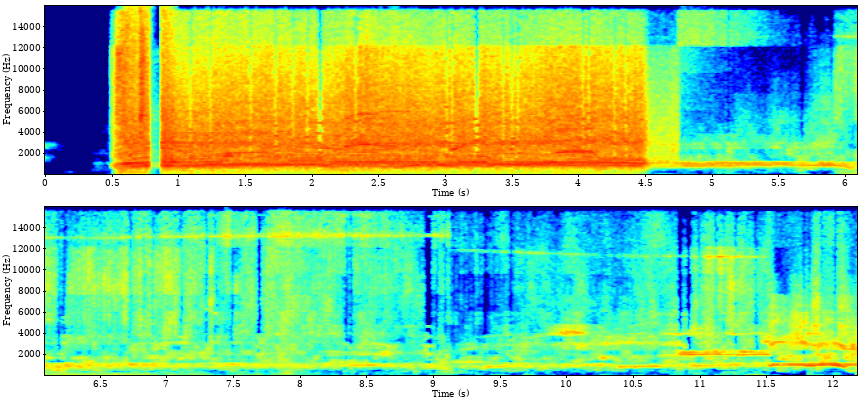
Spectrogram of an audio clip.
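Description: A large crowd rushes toward a helicopter helipad during YS Jagan's tour, with loud, dense shouting and cheering for the first few seconds before dropping to a distant, murmuring crowd hum.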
